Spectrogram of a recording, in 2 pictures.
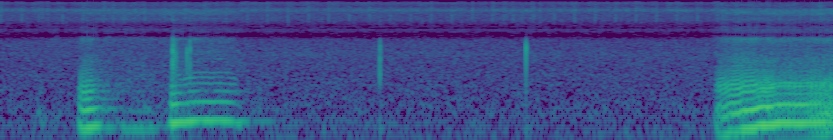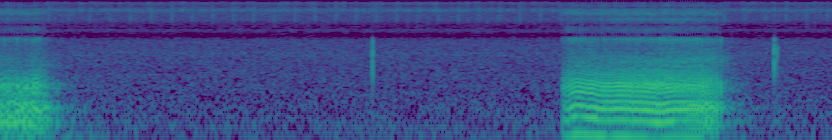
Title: cat snoring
